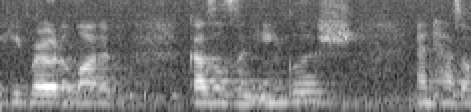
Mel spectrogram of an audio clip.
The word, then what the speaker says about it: ghazal: How do you spell in English guzzle, faded guzzle? Oh, it's spelled Ghazal. That's a Persian.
